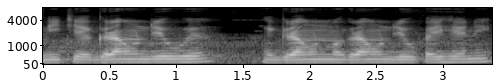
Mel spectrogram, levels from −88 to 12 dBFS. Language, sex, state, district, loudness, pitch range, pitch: Gujarati, male, Gujarat, Gandhinagar, -19 LUFS, 130-145 Hz, 135 Hz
